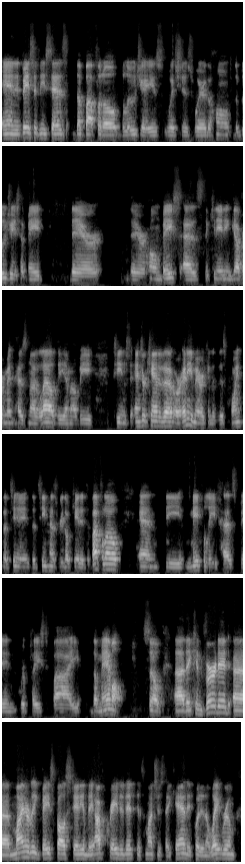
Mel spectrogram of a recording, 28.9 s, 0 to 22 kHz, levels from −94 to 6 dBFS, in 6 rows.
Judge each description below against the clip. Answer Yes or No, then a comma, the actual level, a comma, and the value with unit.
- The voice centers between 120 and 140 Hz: No, low, 110 Hz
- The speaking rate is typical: Yes, average, 170 wpm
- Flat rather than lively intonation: No, average, 3.4 semitones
